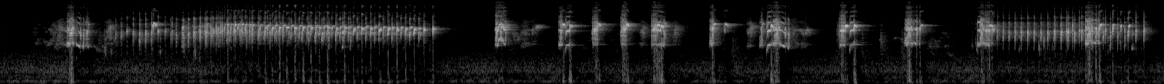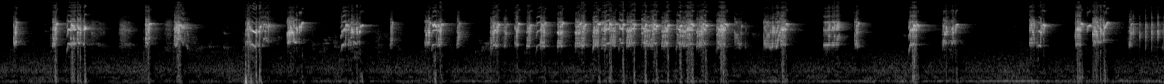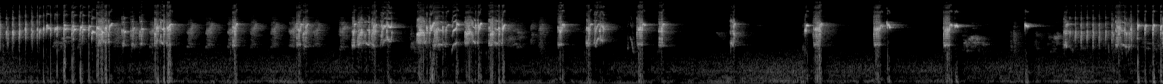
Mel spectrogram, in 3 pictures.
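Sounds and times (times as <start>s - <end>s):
lovebirds chirping: 0.0s - 34.9s.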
